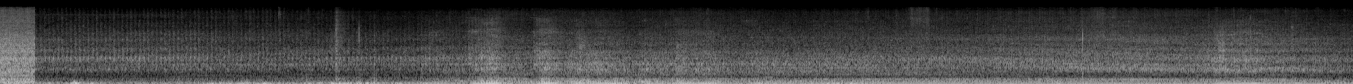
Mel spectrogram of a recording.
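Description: A vehicle engine running steadily at low revs, with a few brief knocks about five seconds in.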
